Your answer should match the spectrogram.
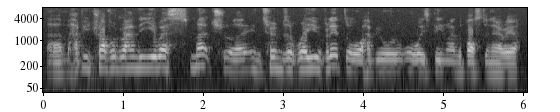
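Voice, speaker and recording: A man with a fairly high but mellow voice hosts a live podcast over voice chat. He speaks politely and formally, with many "um"s and "uh"s. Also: a little fast, poor audio. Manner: polite, formal, filler-heavy. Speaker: podcast host, interviewer. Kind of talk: hosting a live podcast interview. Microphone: remote voice chat call.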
